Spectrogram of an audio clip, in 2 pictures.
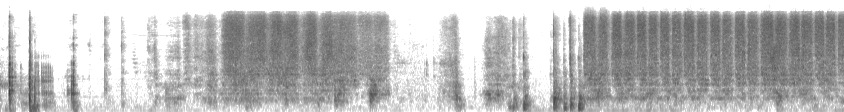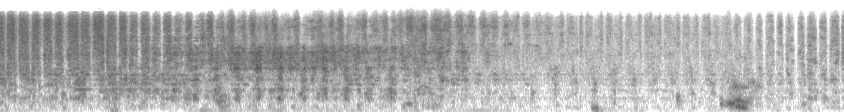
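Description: Wood sanded by hand with abrasive paper, short separate rubs at first, then a long run of steady back-and-forth scratchy strokes, close and fairly loud, tapering off softer near the end with no talk.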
